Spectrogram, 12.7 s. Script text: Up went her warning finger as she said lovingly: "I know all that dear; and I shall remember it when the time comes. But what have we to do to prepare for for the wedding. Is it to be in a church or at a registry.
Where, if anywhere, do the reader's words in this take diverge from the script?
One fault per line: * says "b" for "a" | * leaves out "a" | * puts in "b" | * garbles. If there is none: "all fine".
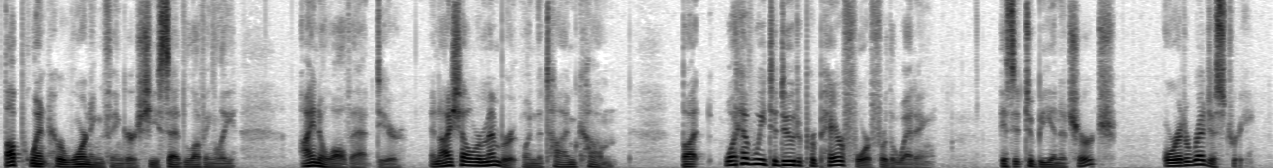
* leaves out "as"
* says "come" for "comes"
